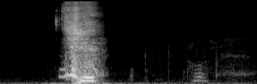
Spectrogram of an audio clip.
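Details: Sneeze from a person in a Santa Claus outfit wearing a facial mask and white headphones: a single loud, explosive sneeze with a sharp breathy burst, then a brief quiet voice.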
